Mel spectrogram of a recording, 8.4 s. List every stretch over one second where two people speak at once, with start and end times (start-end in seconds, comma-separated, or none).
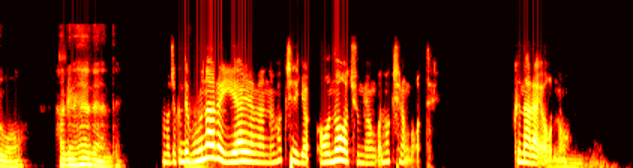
none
